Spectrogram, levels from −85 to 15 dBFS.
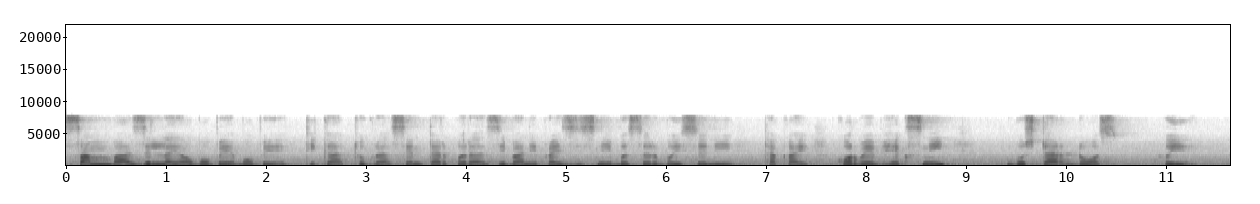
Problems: none marked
